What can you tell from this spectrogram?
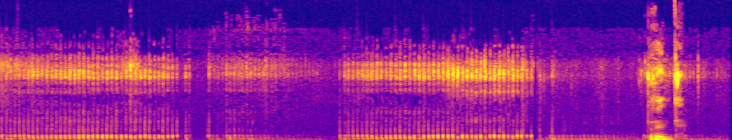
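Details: House cat snoring as it sleeps with open eyes: long low rattling breaths of one to two seconds with quiet gaps, and a person speaking briefly near the end.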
